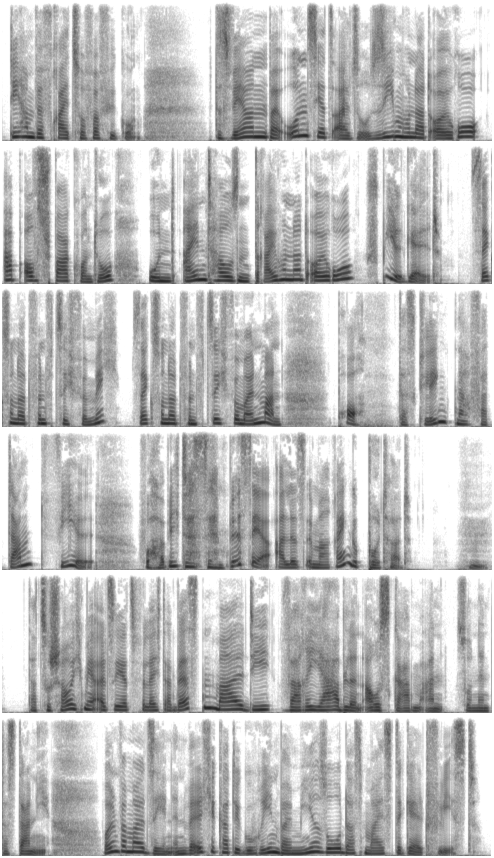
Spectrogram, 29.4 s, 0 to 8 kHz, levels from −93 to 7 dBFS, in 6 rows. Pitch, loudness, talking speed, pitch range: 215 Hz, -19 LUFS, 155 wpm, 175-250 Hz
